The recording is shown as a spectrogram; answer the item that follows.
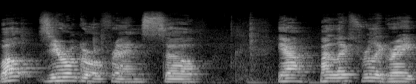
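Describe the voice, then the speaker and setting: Fairly slow delivery in a room with audible echo and noticeable background noise. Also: man. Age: 20s. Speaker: vlogger. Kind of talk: casual chat.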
